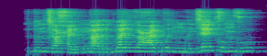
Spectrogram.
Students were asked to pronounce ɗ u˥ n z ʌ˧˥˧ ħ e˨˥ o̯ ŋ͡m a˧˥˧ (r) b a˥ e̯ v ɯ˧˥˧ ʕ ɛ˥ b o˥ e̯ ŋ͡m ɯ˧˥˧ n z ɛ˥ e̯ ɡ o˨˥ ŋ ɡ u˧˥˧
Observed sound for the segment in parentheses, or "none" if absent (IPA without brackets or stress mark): r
